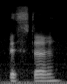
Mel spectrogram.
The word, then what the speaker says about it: Bicester: goes through lemington Spa bister banry yeah B which is Bicester for Americans yet another name that is not spelled how it's pronounced well the cers never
